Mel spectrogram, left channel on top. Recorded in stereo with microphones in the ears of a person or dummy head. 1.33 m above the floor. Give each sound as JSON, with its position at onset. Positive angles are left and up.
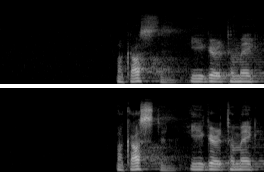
{"t": 1.2, "sound": "a man speaking", "side_deg": -60, "distance_m": 0.6}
